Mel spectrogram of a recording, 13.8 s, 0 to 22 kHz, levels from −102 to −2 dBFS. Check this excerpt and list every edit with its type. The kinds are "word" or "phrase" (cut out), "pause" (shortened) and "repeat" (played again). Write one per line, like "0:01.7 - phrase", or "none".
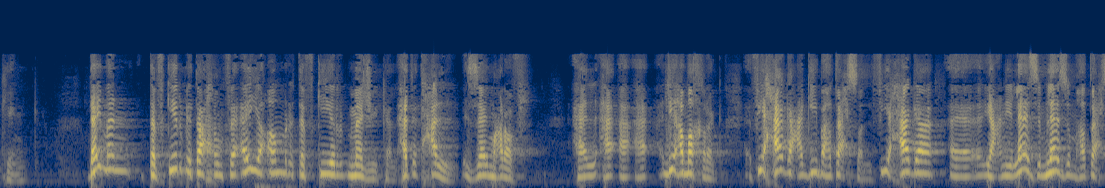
0:05.7 - pause
0:11.8 - pause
